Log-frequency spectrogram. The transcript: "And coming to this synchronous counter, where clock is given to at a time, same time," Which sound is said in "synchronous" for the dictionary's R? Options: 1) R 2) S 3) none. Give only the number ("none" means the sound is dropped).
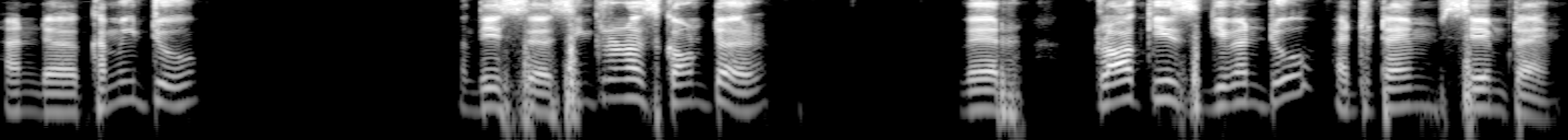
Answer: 1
